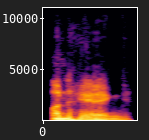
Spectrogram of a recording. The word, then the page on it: unhang: American English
